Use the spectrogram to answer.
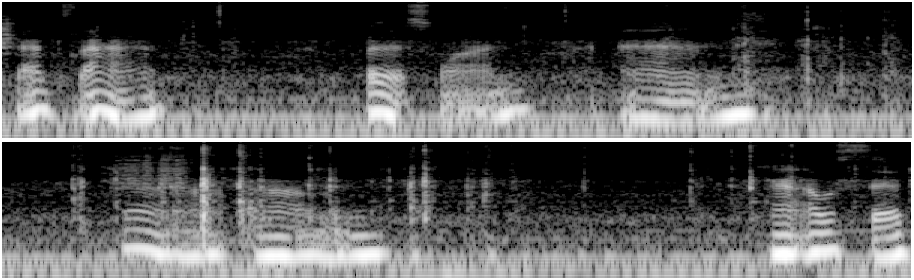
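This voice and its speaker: Over noticeable background noise, a man talks at a very slow pace, leaving long, frequent pauses. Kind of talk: casual vlog talk to camera. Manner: rambling, hesitant.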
